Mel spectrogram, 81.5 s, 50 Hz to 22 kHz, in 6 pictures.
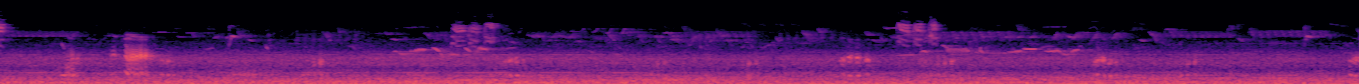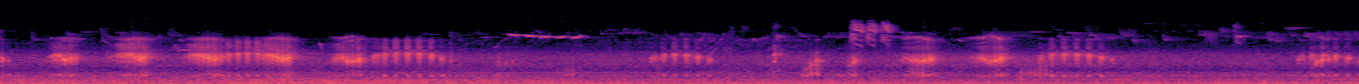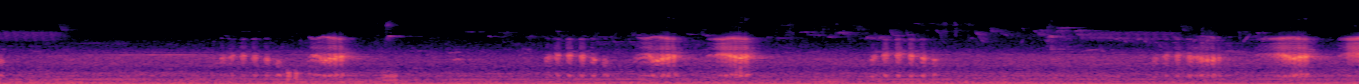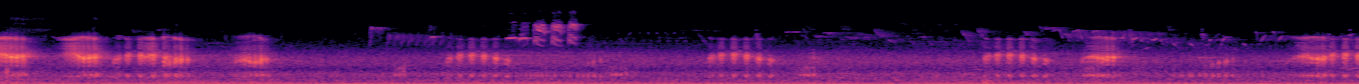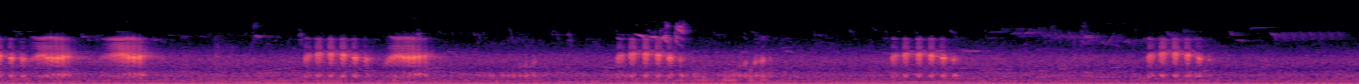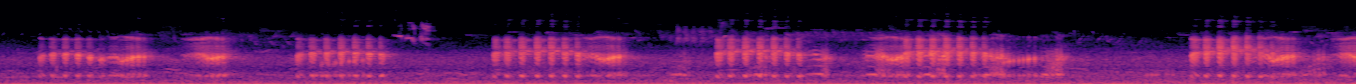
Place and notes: workum: suderséleane - the city, the country & me: frogs
the city, the country & me: june 25, 2015
Workum, Netherlands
